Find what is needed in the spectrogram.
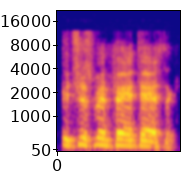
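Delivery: ordinary delivery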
